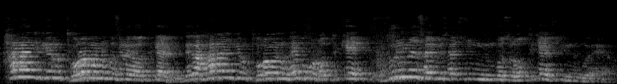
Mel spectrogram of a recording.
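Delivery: usual speaking voice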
